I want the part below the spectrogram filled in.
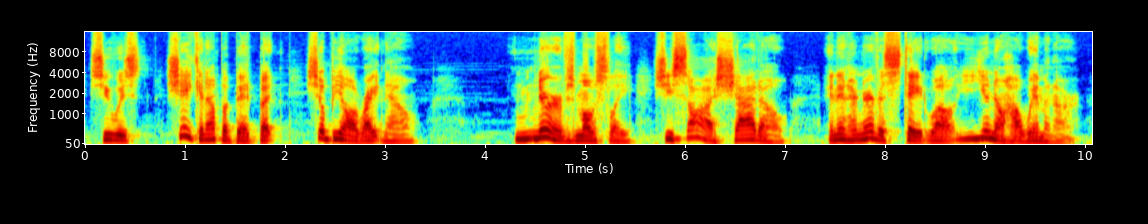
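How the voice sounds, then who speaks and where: Man playing a ship's doctor, condescending, slow, storybook reading. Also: a little high, big pitch swings, a little mellow. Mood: patronizing.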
